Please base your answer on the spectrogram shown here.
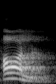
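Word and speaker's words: honour: एन ऑनर ऑनर में हमारा H silent होता है और साउंड आता है ऑनर।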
